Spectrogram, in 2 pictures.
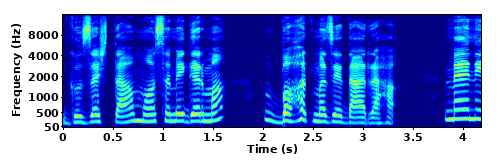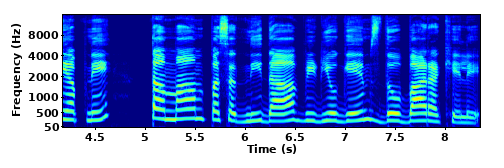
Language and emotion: Urdu, happy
